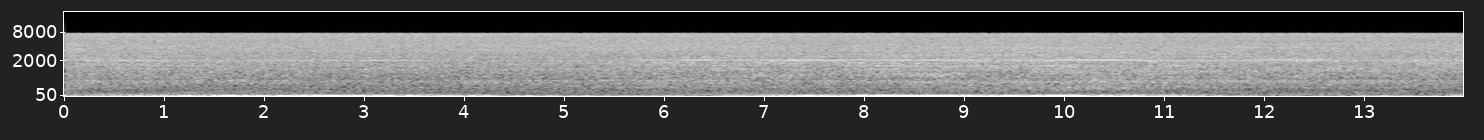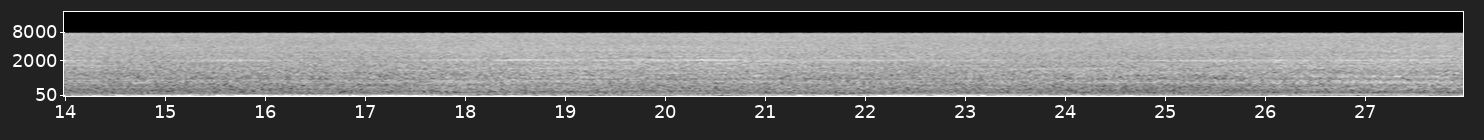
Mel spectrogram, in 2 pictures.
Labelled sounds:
6.2	6.5	vessel noise, 2.0 to 2.2 kHz

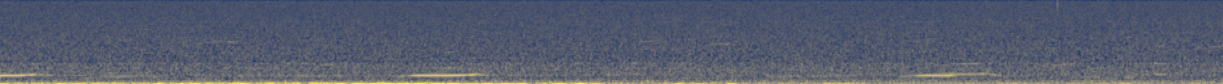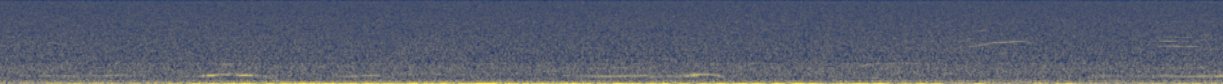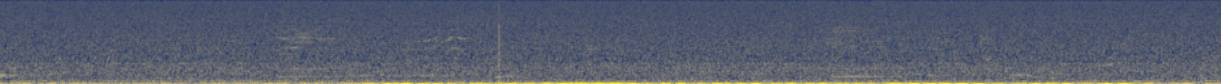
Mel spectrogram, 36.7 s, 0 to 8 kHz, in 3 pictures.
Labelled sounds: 21.9	22.5	humpback whale, 1.4 to 1.8 kHz
23.8	24.1	humpback whale, 1.4 to 1.5 kHz
28.6	29.2	humpback whale, 1.7 to 2.1 kHz

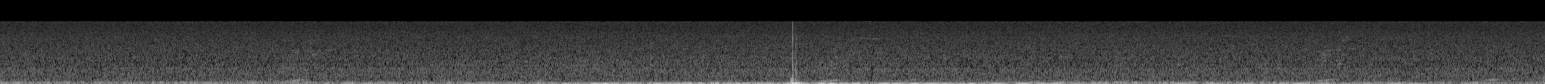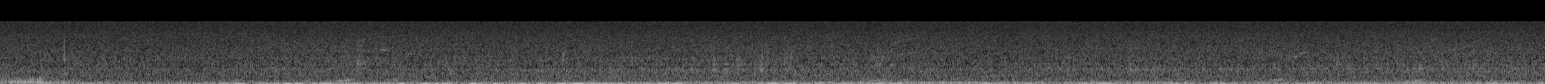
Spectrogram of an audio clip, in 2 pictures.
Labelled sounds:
8.6	8.8	humpback whale, 3.2 to 3.5 kHz

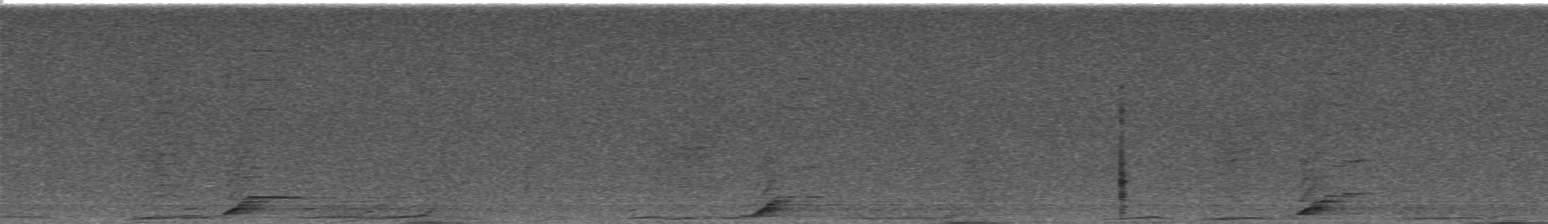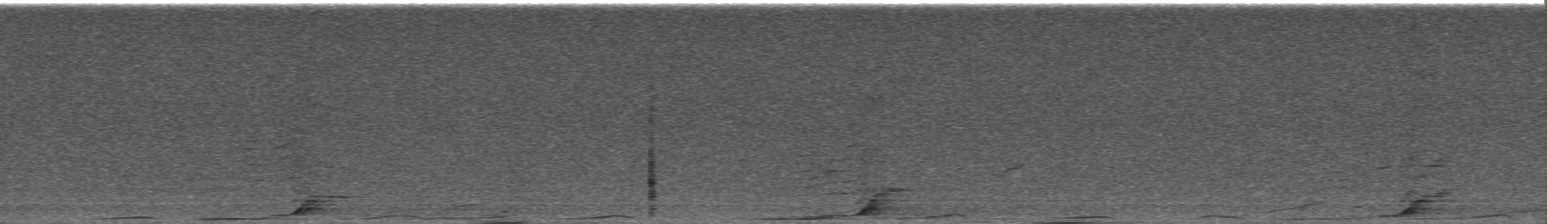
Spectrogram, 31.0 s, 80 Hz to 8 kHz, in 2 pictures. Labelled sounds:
2.4	3.0	humpback whale, 0.80 to 1.1 kHz
7.7	8.0	humpback whale, 0.80 to 1.1 kHz
13.1	13.7	humpback whale, 0.80 to 2.4 kHz
18.5	19.0	humpback whale, 0.80 to 1.1 kHz
24.0	24.6	humpback whale, 0.80 to 1.4 kHz
29.6	30.0	humpback whale, 0.80 to 1.3 kHz

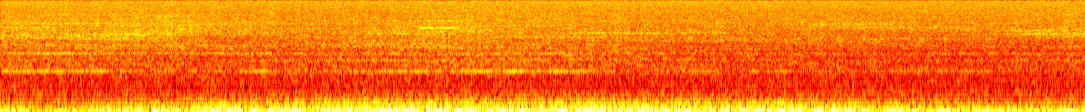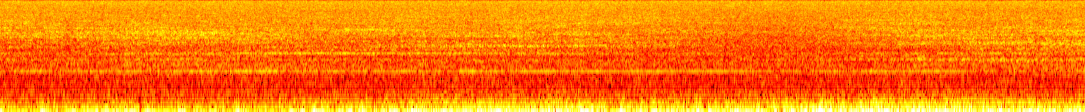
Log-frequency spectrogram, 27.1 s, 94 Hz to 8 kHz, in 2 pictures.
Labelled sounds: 5.2	5.7	killer whale, northern resident, 2.5 to 2.7 kHz
12.8	13.1	vessel noise, 2.0 to 2.3 kHz

